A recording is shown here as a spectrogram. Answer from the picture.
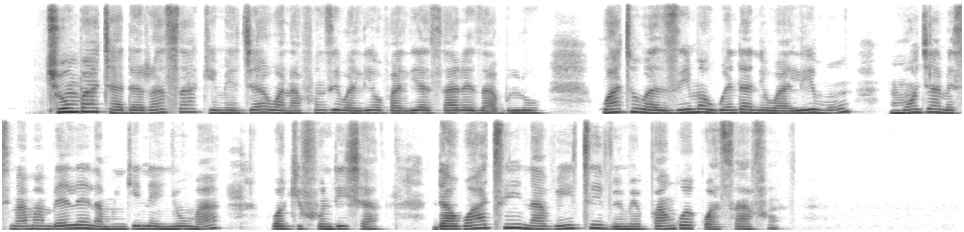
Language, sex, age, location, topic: Swahili, female, 36-49, Nairobi, government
